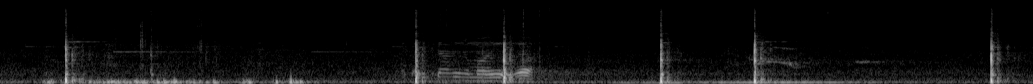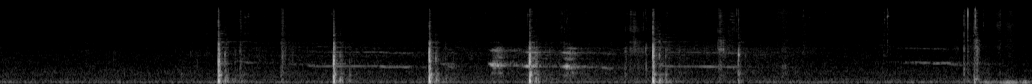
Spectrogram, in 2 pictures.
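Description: Basketball bouncing on a packed dirt driveway: single sharp bounces at an uneven pace, coming quicker in the second half.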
